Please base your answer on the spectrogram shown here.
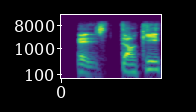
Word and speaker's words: Dougie: So it's Dougie to anyone outside of Scotland. If you're Scottish or from Glasgow, you would say Dougie.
